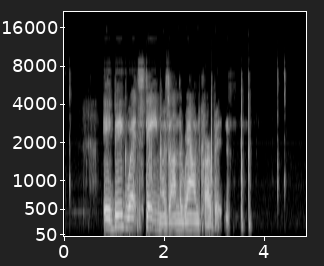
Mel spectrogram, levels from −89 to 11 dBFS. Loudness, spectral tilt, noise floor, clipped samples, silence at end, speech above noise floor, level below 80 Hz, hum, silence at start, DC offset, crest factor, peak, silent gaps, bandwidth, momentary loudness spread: -15 LUFS; -3.5 dB/octave; -74 dBFS; under 0.1%; 1.1 s; 60 dB; -62 dBFS; none; 0.8 s; under 0.1%; 16 dB; 0 dBFS; none; 9.2 kHz; 13 LU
